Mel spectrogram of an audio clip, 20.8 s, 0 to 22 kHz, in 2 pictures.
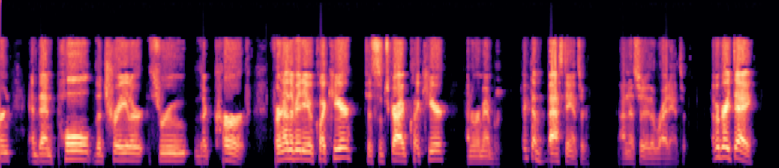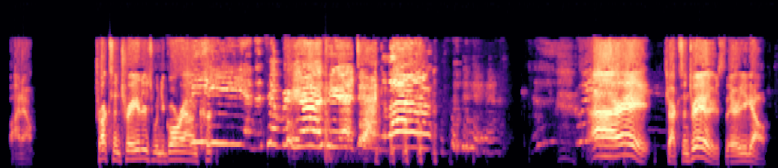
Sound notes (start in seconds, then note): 15.4 both laughing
